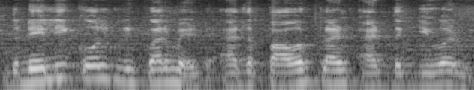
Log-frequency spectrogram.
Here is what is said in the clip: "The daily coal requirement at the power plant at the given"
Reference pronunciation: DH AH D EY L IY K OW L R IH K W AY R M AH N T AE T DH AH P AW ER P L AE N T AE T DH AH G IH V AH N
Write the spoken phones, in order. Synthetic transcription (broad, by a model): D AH D EY L IY K OW L R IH K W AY R M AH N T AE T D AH P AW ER P L AE N T AE T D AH G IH V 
